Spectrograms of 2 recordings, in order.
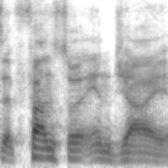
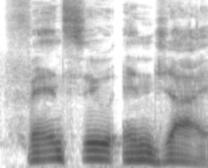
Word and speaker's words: Fansu Njie: So, it's Fansu Enjoy. Like Enjoy. Fansu Enjoy.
